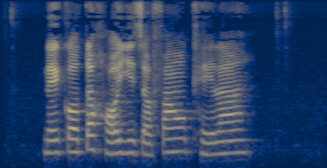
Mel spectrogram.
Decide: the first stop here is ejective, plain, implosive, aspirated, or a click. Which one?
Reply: plain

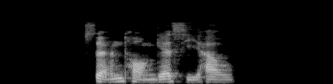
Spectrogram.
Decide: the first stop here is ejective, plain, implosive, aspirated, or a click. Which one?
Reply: aspirated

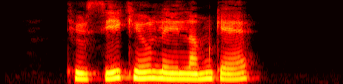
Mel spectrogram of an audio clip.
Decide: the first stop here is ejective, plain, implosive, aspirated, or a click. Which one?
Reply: aspirated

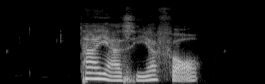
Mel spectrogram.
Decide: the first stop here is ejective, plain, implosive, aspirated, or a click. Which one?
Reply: aspirated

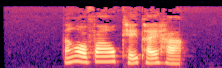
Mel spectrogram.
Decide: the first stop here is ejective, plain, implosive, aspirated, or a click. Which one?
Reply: plain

